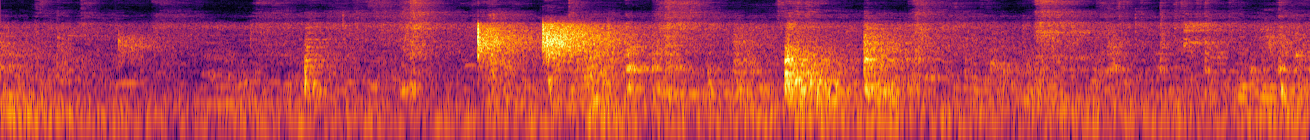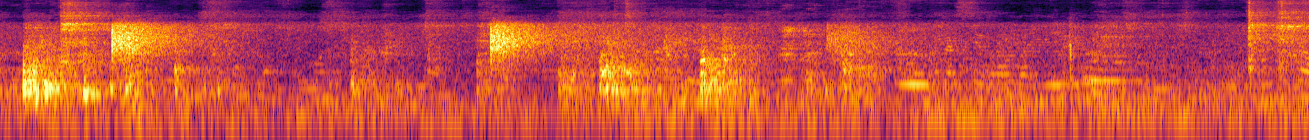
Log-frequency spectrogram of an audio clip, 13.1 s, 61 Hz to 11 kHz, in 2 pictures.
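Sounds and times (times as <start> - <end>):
pool balls clacking: 2.4 - 4.6, 6.5 - 11.0.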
